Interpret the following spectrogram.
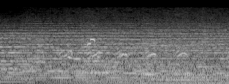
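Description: Background music with a run of short bird calls over it, about three a second, starting about half a second in.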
